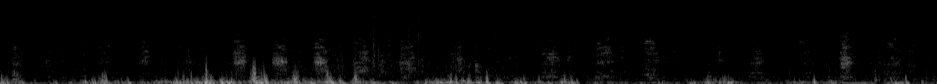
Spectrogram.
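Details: Irish Wolfhound mother with her puppies, 2022; soft low whimpering and snuffling bursts come in quick irregular succession, several per second, with brief brighter yelps rising above the murmur.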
